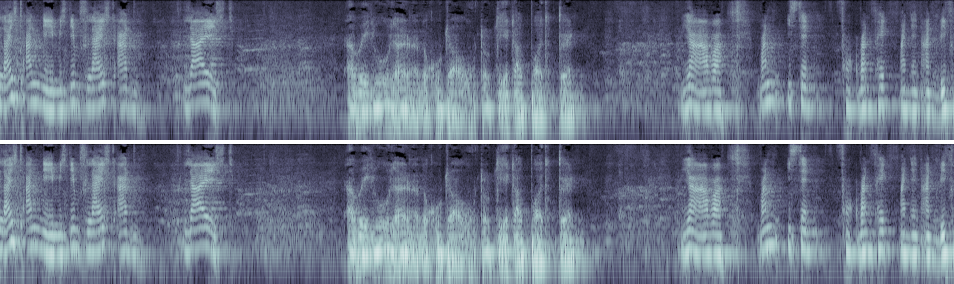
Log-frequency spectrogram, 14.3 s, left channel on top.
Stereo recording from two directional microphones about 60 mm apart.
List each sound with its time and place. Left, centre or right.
0.0 s speech: left
5.2 s speech: left
10.2 s speech: left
